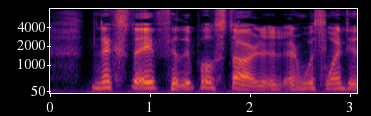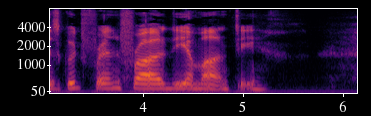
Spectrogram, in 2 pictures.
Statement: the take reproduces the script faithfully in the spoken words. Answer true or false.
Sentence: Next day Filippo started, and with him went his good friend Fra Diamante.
false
